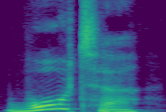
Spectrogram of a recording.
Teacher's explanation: In British English, water keeps a clear T. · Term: T sound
